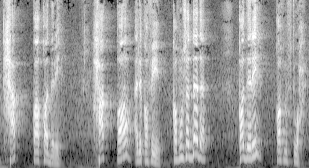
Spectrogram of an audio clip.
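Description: A man with an Egyptian Arabic accent teaching Quran letter pronunciation, slowly drawing out example words between lively explanations. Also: fairly high pitch. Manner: slow drawn-out demonstration of words, lively explanatory talk.

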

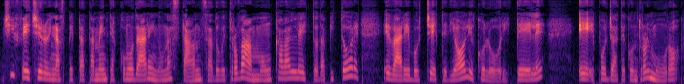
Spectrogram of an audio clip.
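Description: A woman narrates a classic novel as an audiobook, measured and expressive. Her voice is bright and forceful, pitched a little low. The recording is dry and close to the mic. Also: no room sound. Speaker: audiobook reader.

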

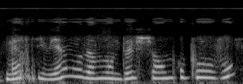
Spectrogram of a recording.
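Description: A woman hotel receptionist on a phone call, polite and formal, her French a little halting. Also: sits high, a little mellow, no echo.

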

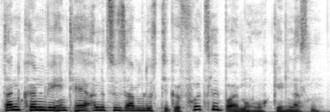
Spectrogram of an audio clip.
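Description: Ein Mann, der einen riesigen, freundlichen, kindlichen Riesen spricht, der laut und aufgeregt die Wörter verdreht. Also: male voice, on the high side, fast talker, voice pushed up. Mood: excited. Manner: loud, excited, word-mangling. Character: huge friendly male giant, childlike, mangles words.

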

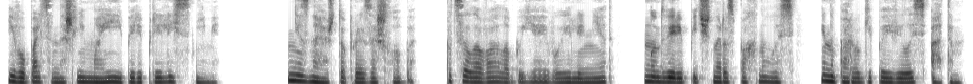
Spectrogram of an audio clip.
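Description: Woman narrating a teen audiobook, lowish voice. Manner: lively, shifts into character voices. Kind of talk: expressive audiobook reading.

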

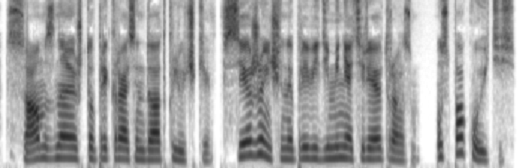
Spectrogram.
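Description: A cocky male detective boasts smugly about his own charm, read by a woman narrator. The tone is mellow and unbright. The sound is dry and close. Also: medium pitch, moderate pace, clean tone, no echo, natural voice. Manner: smug, mock-boastful. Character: cocky male detective, self-admiring joker.

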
